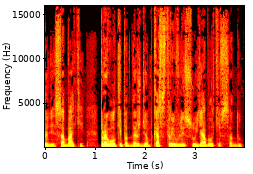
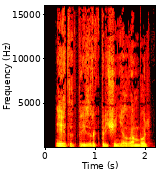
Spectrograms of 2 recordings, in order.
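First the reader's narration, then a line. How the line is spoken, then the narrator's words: Gentle question. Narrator (Russian): мягко спросил Пуаро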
